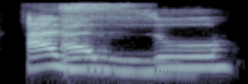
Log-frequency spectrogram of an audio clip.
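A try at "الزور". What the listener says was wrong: Ujung lidahnya jangan nempel ke gigi seri bawah. Jangan nempel ke gigi. Mundurin lagi dikit. Az-zu. Az-zu. Az-zu. Kayak Z. Nah, huruf zai sama kayak huruf sin. Jadi biar sofirnya jelas, begitu juga makhrajnya sama tuh. Zai mesin kan makhrajnya sama, ya.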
